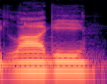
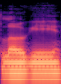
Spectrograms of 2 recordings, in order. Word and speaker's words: Logie: Logan Logie calm looks like loggy but it's pronounced Logie so check them out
